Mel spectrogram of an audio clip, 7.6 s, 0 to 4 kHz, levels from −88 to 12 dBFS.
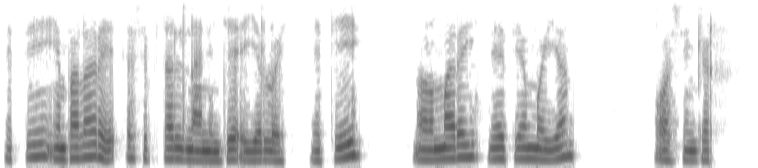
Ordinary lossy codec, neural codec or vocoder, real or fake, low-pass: Opus, 64 kbps; none; real; 3.6 kHz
